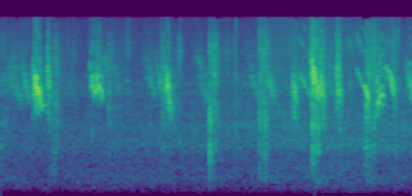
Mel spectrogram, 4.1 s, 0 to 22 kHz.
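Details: A young sparrow that has come to a plum tree at a Tenmangu shrine for food, 1 June 2022. It gives harsh, slightly descending chirps, spaced out at first and then tumbling together in a quick series.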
